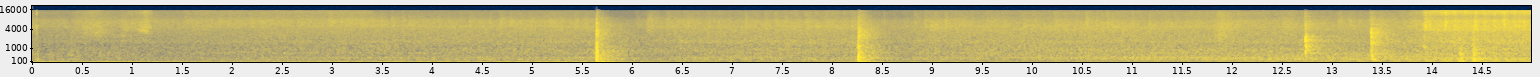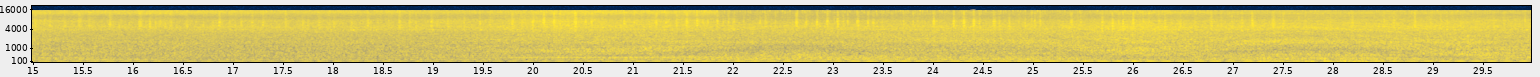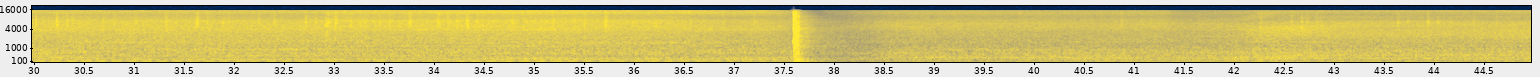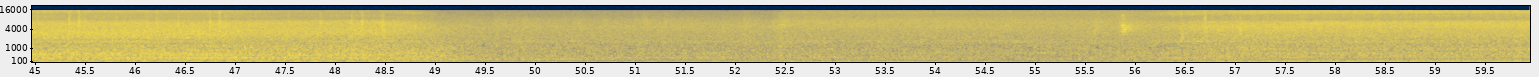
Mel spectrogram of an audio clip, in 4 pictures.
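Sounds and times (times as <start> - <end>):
car engine idling: 0.0 - 59.9
sharp bang: 5.6 - 6.5, 8.2 - 9.4, 37.6 - 38.2.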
